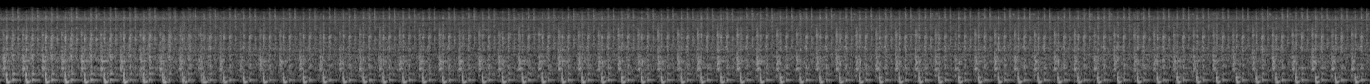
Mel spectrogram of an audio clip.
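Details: 1949 Petter A1 air-cooled single-cylinder stationary engine running a homemade "Bitsa" generator: slow, even beat at about 150 a minute with a crisp exhaust tick, steady under load; healthy engine, normal running under load.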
